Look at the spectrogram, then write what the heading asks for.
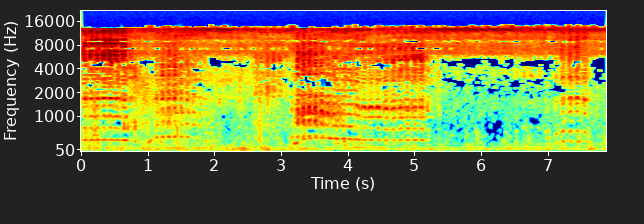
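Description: A donkey gives loud, raspy brays that pulse rapidly and break off, then return in another strained burst. Music plays in the background, and a person speaks briefly.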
